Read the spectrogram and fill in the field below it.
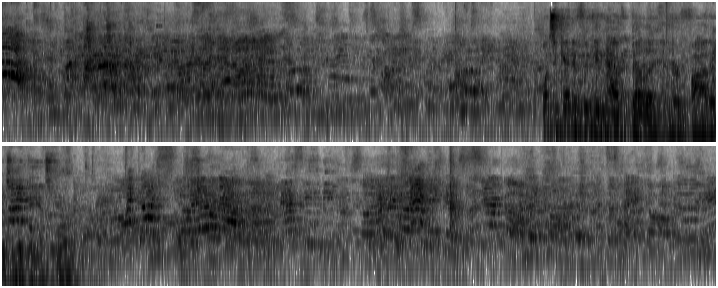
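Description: A crowd of young people chatters and shouts in a large echoing room.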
